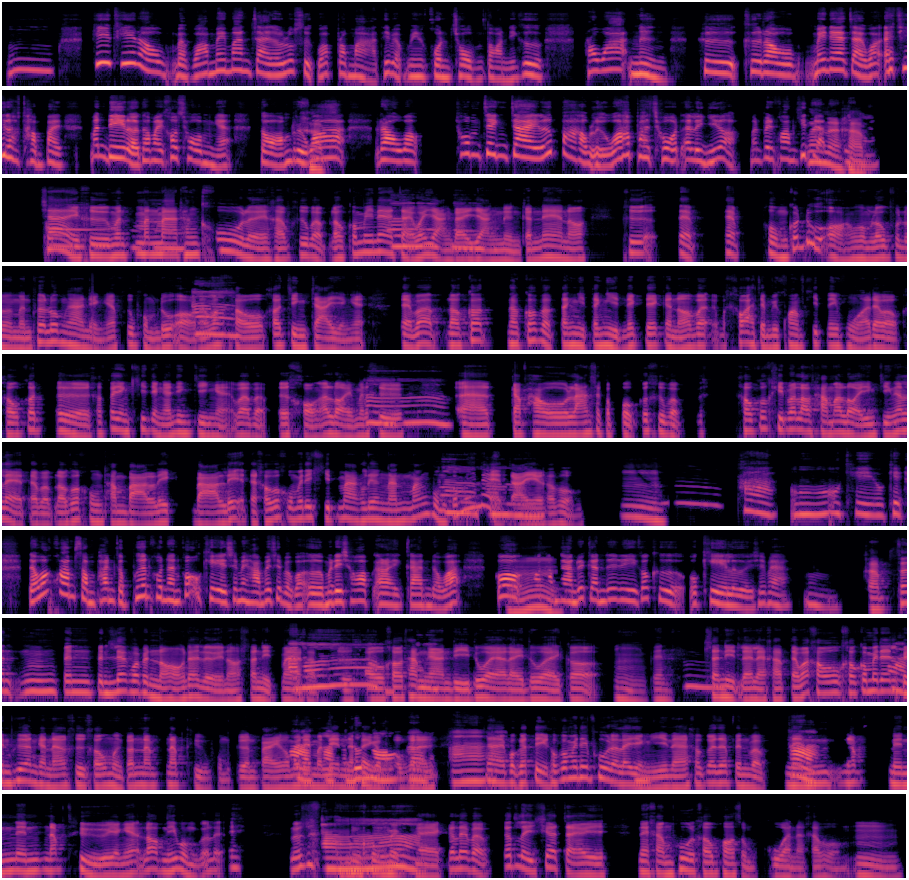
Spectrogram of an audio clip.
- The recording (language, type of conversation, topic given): Thai, advice, ฉันจะจัดการความรู้สึกเมื่อถูกติชมโดยไม่ตอบโต้รุนแรงได้อย่างไร?
- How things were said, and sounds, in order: laughing while speaking: "อะไร"; laughing while speaking: "รู้สึกงง ๆ"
